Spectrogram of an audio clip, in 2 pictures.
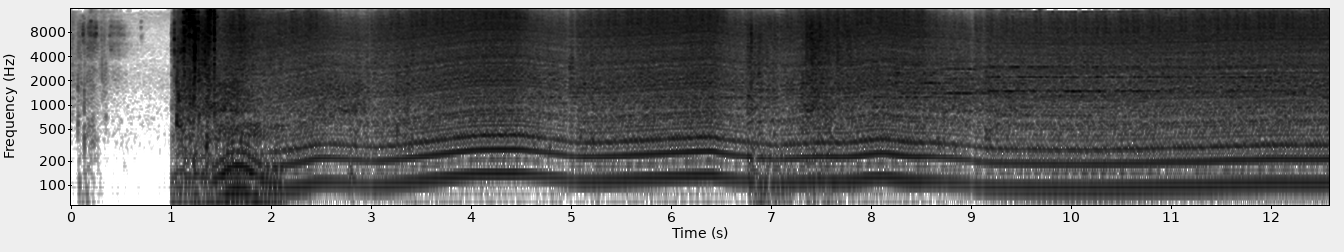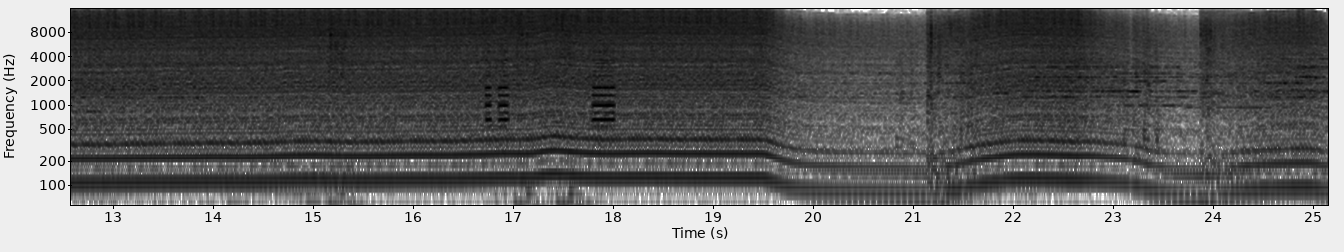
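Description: A car engine hums loudly and revs up and down as it drives.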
